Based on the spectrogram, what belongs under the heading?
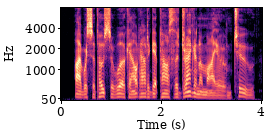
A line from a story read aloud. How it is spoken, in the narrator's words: Harry muttered, so only Hermione could hear him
